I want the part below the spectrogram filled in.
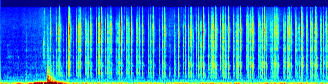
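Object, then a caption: Plastic lotion pump bottle. Long painted nails and fingertips tap and scratch along the labeled sides of a medium, hollow, cylindrical plastic lotion pump bottle with a white and holographic PINK label, while the hands hold and turn it. A low thump is heard near the start, followed by a steady run of quick, sharp, bright clicking taps with light scratching between them.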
